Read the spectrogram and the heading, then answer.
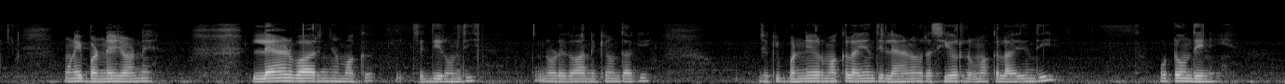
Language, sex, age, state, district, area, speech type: Dogri, male, 30-45, Jammu and Kashmir, Reasi, rural, spontaneous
